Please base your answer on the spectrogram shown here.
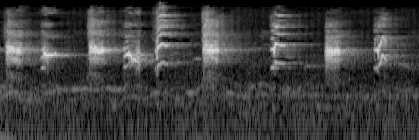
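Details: Drongo in lively voice, recorded as harsh-sounding fill for training songbirds: a steady series of loud, slightly buzzy whistled notes, about eight in three seconds, some with a rising twist.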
